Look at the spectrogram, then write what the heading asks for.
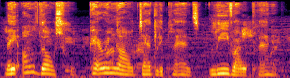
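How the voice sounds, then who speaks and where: Woman, voice-over interpreter; steady, earnest read, warm timbre, soft music bed. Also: mid-range voice, a little fast.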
